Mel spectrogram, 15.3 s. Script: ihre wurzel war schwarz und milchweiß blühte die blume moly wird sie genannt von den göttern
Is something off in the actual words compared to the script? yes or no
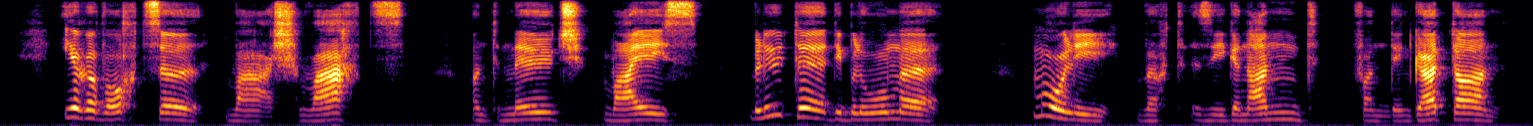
no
